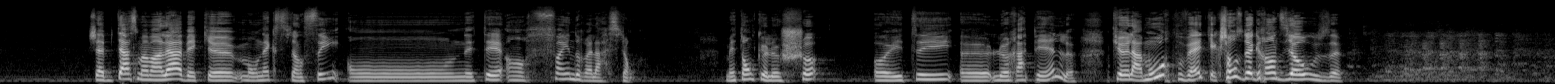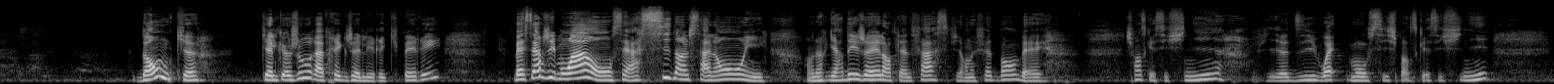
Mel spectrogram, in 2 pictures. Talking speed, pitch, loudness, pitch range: 155 wpm, 195 Hz, -21 LUFS, 180-230 Hz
